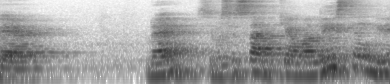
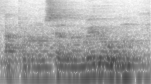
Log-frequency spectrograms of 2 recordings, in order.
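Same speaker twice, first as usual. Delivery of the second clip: usual speaking voice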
